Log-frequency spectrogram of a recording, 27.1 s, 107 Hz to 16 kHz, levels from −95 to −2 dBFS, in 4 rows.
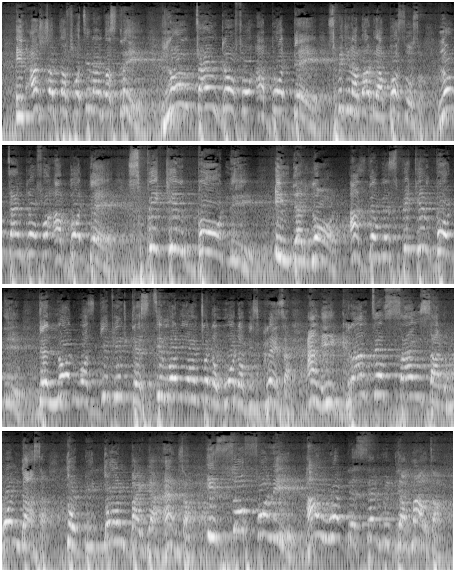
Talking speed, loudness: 140 wpm, -17 LUFS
